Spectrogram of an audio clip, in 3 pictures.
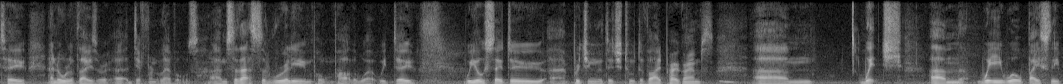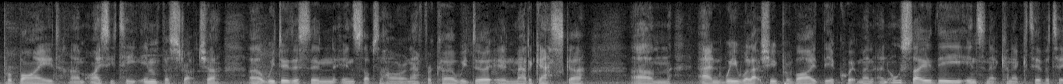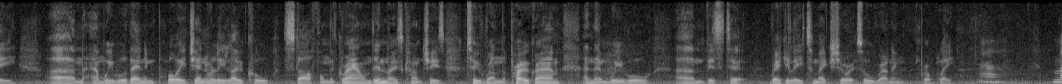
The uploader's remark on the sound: live from Telecom Exchange LA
